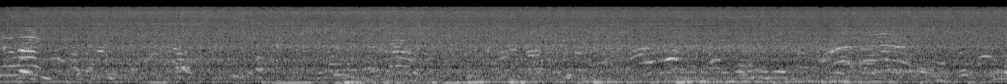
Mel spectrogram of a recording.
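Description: Water cascading over a rock wall into a pool as a steady rush, with splashing from people wading beneath the fall.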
